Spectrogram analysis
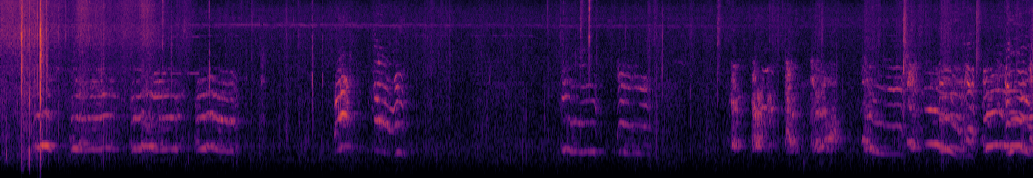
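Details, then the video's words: Bluetick Coonhounds on the run with Sassy, drawn-out harmonic bawls that bend downward, coming in clustered bursts with short pauses between, several hounds calling at once outdoors. "Sassy running with the Blueticks !"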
